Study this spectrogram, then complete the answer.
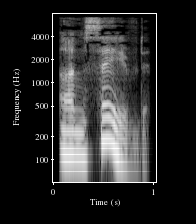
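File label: "unsaved", English, British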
